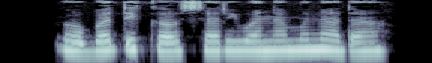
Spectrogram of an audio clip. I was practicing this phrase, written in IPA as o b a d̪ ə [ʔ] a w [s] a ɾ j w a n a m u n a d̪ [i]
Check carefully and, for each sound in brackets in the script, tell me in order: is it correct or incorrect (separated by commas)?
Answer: incorrect, correct, incorrect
